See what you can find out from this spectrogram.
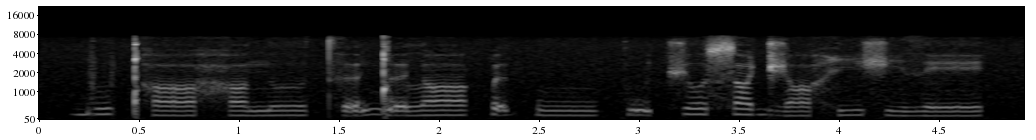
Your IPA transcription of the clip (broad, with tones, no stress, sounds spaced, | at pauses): b u˧ ǃʰ ɒː˨ h ɒ˨ n̪ ʊː˨ t̪ʰ ə̰˨˦ ŋ͡ǃ ə̰˨ l ɒː˧ k͡p ə̰˦ k͡p uː˨ k ṵ˦ t͡ʃ o˦ s ɒ˦ d͡ʒ ɒ˨ h i˧ ʃ i˨ ð e˧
